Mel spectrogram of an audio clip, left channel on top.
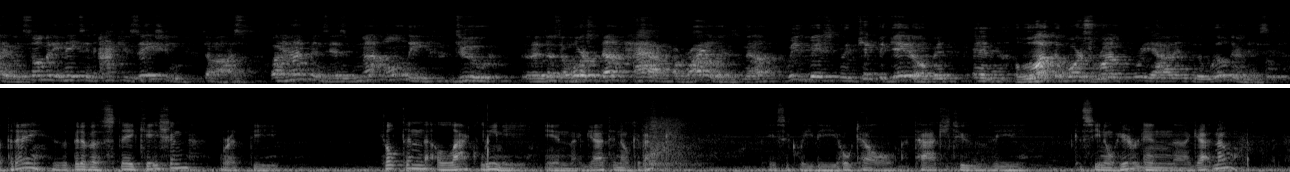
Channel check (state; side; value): different; both; correlation 0.00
